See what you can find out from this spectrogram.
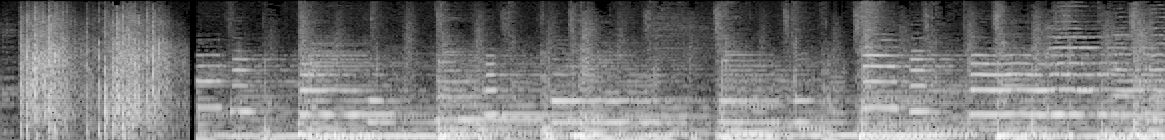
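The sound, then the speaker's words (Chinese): A loud, dense burst of crackling from firecrackers set off for the New Year lasts about a second, then cuts off as upbeat festive music with bright sustained tones and a steady beat takes over. “哎，你们要不要跟我一起来放鞭炮啊？”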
